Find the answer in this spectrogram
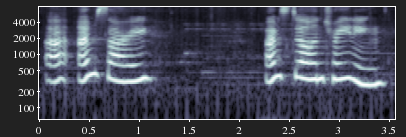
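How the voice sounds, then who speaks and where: A sincere young apprentice medium from a video game pleads politely for help, voiced by a woman. The voice sits well above an ordinary woman's pitch and stays soft and earnest throughout. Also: fairly even intonation, slow pace, soft background music. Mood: pleading. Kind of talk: reading game dialogue aloud in character.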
